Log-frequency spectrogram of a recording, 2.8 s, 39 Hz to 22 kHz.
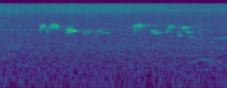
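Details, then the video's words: Decoy red-whiskered bulbul singing to draw wild birds into a trap: two quiet bursts of fluty, quickly slurred whistles, each a handful of notes, separated by a short gap. "Bẫy chào mào Mào boi 3 cao vút"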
